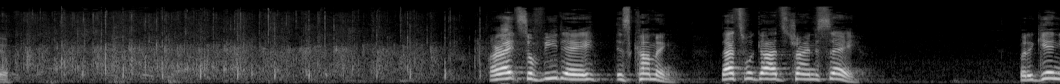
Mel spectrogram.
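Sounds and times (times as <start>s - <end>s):
speech: 0.0s - 0.3s, 4.9s - 8.7s, 10.2s - 10.5s
applause: 0.0s - 5.3s.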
